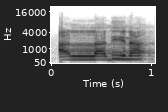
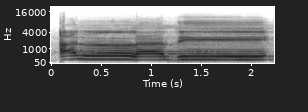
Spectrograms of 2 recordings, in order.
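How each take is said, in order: First: The vowel in 'dzi' is short. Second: The vowel in 'dzi' is held long. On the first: The speaker calls it wrong. "Jangan lagi Bapak baca begini. Alladzina, jangan" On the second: The speaker calls it right. "Tapi dibaca panjang"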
